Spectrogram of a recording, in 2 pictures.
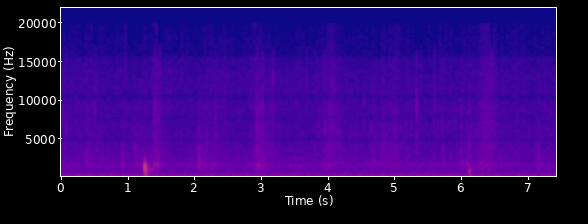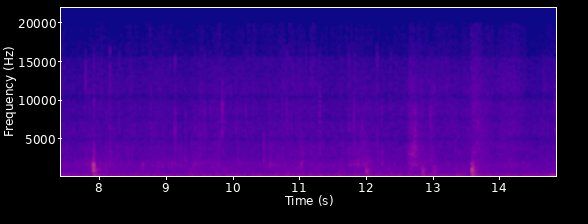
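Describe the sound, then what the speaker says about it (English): Egg, peas and carrots fry in a hot pan for shrimp fried rice, a steady close sizzle with occasional soft scrapes and clinks of stirring, no voices. "now we're ready to add the egg and the peas and carrots and mix"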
